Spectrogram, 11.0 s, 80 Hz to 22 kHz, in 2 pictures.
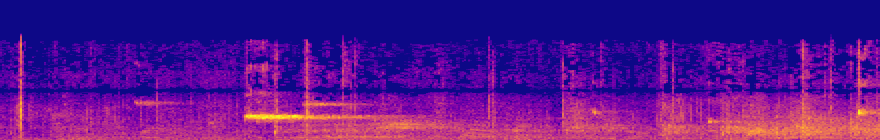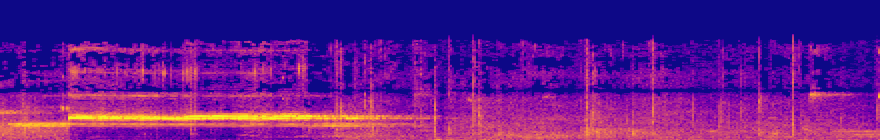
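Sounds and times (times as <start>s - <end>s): players' voices: 0.0s - 11.0s
basketball bouncing on hardwood floor: 7.6s - 11.0s.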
